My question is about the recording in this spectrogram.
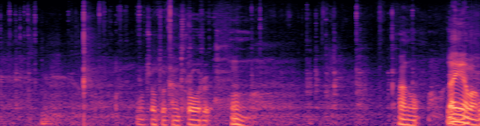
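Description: Quiet, intermittent speech in short snatches, with scattered small clicks and ticks of metal tools being handled. The sharpest click comes about a second in.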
